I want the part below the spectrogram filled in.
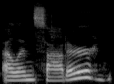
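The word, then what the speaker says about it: Ellyn Satter: great resource for this is a woman called Ellen sadder it's spelled e l l y n s a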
